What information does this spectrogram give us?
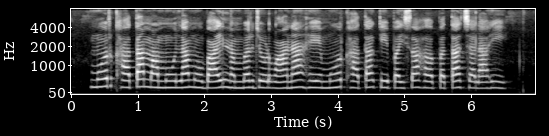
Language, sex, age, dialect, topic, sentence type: Chhattisgarhi, female, 60-100, Northern/Bhandar, banking, question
